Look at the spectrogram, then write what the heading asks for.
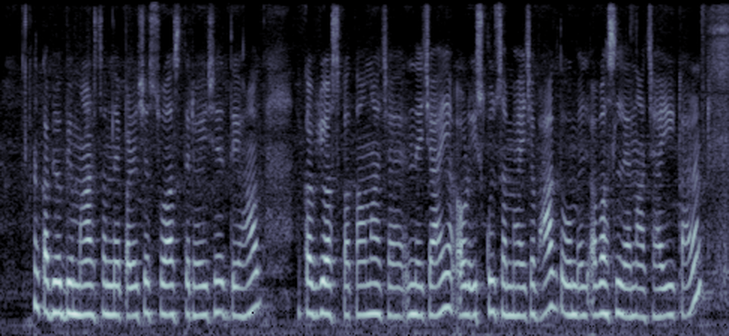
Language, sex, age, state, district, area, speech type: Maithili, female, 18-30, Bihar, Araria, rural, spontaneous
